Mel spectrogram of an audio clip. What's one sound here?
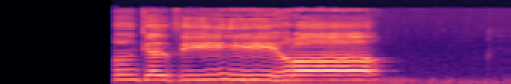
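An elderly man chants in a long, melodic, drawn-out voice through a microphone in an echoing room.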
